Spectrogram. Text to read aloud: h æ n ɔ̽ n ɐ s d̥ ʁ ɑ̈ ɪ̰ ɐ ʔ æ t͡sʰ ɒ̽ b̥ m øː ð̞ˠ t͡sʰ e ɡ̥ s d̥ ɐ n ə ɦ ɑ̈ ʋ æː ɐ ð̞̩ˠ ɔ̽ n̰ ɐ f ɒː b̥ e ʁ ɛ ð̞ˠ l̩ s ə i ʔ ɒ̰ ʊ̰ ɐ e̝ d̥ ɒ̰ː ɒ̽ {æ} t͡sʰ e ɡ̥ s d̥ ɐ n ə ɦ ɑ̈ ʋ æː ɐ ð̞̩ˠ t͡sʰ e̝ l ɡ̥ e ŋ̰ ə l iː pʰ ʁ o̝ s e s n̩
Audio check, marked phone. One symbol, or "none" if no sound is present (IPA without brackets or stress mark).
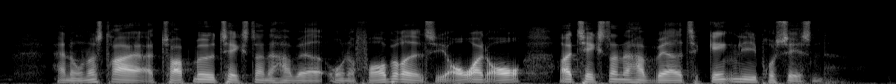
æ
